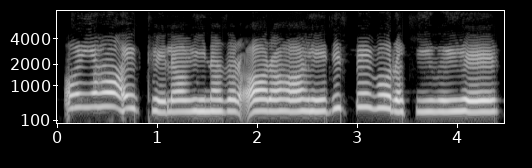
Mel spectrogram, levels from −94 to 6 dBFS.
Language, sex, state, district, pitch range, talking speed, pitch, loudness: Hindi, female, Madhya Pradesh, Bhopal, 270-340 Hz, 200 wpm, 275 Hz, -13 LUFS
